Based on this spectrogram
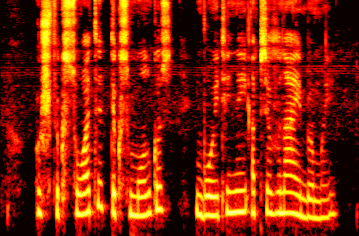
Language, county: Lithuanian, Panevėžys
